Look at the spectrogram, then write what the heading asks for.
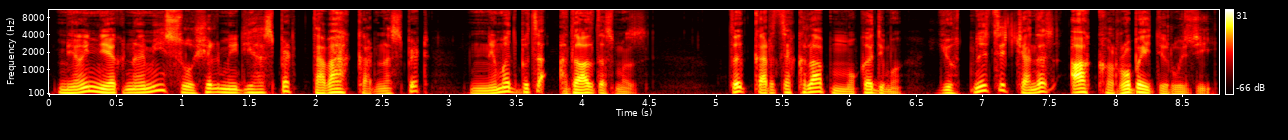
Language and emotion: Kashmiri, angry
